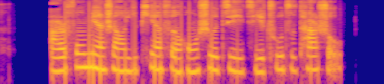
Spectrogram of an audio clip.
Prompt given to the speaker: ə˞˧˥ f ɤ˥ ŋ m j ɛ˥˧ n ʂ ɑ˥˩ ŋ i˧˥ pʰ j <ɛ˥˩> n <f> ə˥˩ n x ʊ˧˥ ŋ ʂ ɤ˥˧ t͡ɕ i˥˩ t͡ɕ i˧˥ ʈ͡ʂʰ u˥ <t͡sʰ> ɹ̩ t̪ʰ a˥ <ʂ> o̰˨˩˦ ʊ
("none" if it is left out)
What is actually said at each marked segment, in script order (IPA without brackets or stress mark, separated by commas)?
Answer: ɛ˥˩, f, t͡s, ʂ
